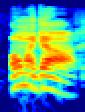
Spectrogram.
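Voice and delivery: mock-American exclamation; shitty American accent. Shown as a demonstration. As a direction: pull off a bad American accent. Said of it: "try and pull it off".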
